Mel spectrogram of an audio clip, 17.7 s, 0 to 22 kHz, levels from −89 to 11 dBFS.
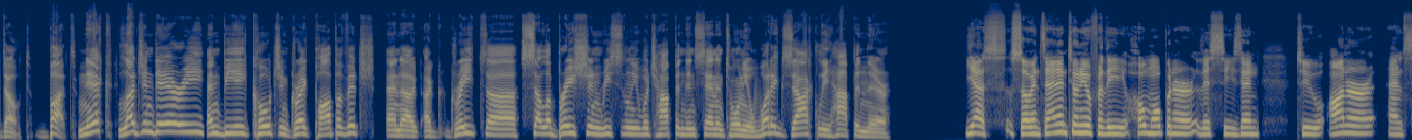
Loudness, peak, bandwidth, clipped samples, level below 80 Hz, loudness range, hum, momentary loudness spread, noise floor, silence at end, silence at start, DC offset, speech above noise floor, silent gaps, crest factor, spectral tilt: -22 LUFS; -6 dBFS; 16 kHz; under 0.1%; -68 dBFS; 5 LU; none; 9 LU; under -90 dBFS; 0 s; 0 s; under 0.1%; over 68 dB; 4.68-4.81 s, 11.14-11.49 s, 16.15-16.20 s, 17.21-17.30 s; 16 dB; -4.5 dB/octave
